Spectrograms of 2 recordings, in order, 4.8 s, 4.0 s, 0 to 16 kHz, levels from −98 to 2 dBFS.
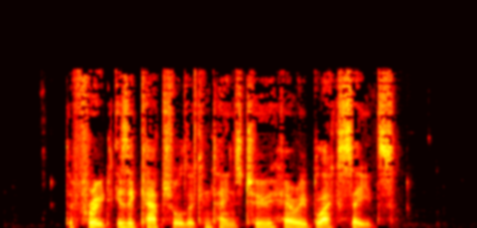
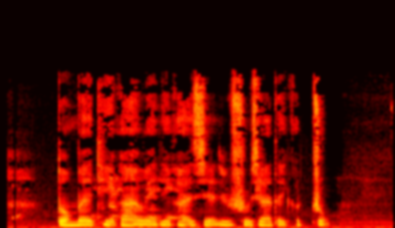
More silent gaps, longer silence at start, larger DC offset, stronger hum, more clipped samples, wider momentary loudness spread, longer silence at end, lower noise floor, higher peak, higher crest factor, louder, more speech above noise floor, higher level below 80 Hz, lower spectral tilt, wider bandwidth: neither; first, 0.7 s vs 0.1 s; neither; neither; neither; about the same, 10 LU vs 10 LU; first, 0.85 s vs 0.65 s; first, -75 dBFS vs -57 dBFS; first, 0 dBFS vs -12 dBFS; about the same, 22 dB vs 18 dB; first, -20 LUFS vs -29 LUFS; first, 54 dB vs 28 dB; first, -62 dBFS vs -70 dBFS; about the same, -2.5 dB/octave vs -3.5 dB/octave; about the same, 11.5 kHz vs 11.5 kHz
